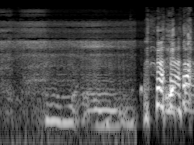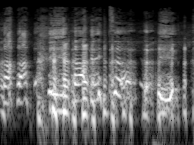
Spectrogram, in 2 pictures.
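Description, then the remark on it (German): A low, rumbling snore drones quietly for about two seconds, then loud bursts of laughter and excited voices take over. “Der Mann muss in den Schnarcherbereich.”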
